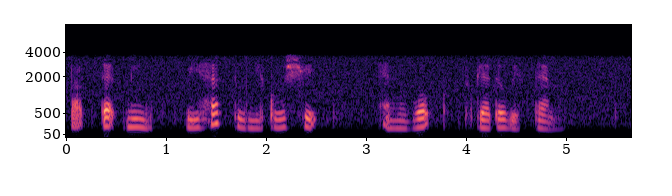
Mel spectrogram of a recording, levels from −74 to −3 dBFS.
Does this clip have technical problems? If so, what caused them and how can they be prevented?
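Yes. Low bit depth with dither runs throughout: the speech was rounded to very few levels, consistent with about 7 bits, leaving an even hiss roughly 20 dB beneath it. To prevent this, keep at least 16 bits through every stage before the telephone encoder.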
